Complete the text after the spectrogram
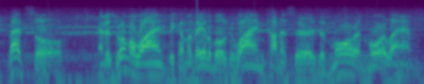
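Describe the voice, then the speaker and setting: An American man reads a 1940s radio commercial with a polished, emphatic sell. His pitch moves up and down freely. The recording is dull and vintage, with some music. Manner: polished, emphatic salesman's delivery, spelling out the brand. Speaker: radio announcer and sponsor pitchman.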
